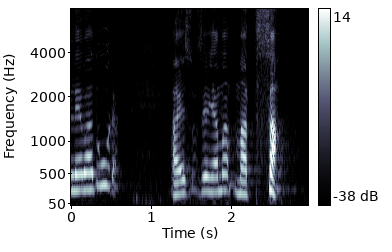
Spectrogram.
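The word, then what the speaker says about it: מצה: A eso se llama matzá. Matzá, así se pronuncia, matzá.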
